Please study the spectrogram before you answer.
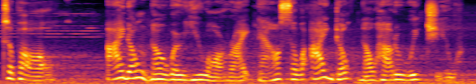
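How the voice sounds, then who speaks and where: A worried woman from a video game pleads earnestly in a letter. Her voice is slightly low. A long echo hangs behind her, with faint music. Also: lively intonation, a little slow. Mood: pleading. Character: worried woman writing to an estranged son. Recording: long echoing reverb.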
